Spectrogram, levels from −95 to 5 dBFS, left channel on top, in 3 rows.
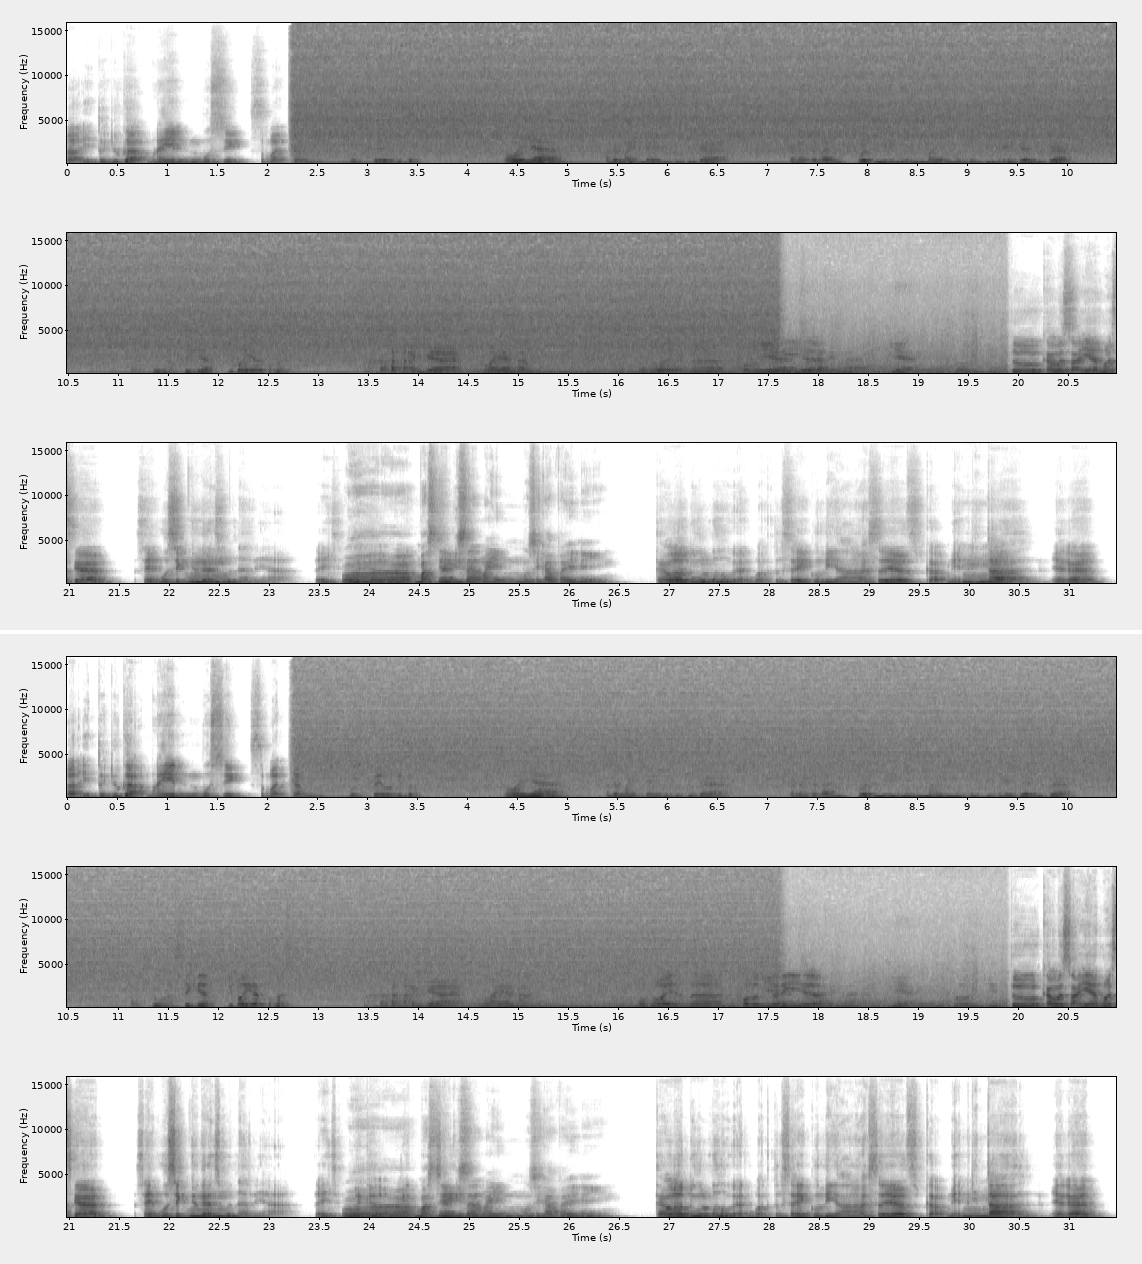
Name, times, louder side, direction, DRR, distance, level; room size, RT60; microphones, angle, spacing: voice 1, 0.0-1.7 1.9-3.5 11.1-12.7 16.2-18.1 19.3-21.4 21.7-23.1 23.5-25.0 26.9-31.2, right 2 dB, 35° right, 3 dB, 2.2 m, -28 dB
sound 1, 2.2-17.6, left 4 dB, 65° left, 3.3 m, -29 dB
voice 2, 4.4-5.0 5.4-6.6 7.2-10.1 13.4-15.3 17.4-19.4 22.2-22.7 23.7-26.4 29.9-30.4, left 1 dB, 90° left, 1 dB, 3.0 m, -27 dB
sound 2, 13.8-19.9, left 1 dB, 10° left, 0.7 m, -31 dB
9.5 x 8.0 x 2.5 m, 0.26 s
head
